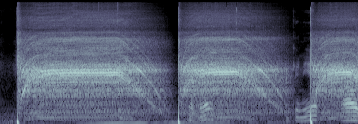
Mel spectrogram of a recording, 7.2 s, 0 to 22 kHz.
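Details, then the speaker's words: Alfa Romeo 147 starter motor after service, bench tested by bridging main post to small solenoid post; three sharp clacks then a high steady whine winding down smoothly; starter and solenoid working normally. "I'm gonna Bridge it from the main post to the small post you can hear the shutter is running"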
